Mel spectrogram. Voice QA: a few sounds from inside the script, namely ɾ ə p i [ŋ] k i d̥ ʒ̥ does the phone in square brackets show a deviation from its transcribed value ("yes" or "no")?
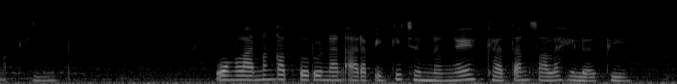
yes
